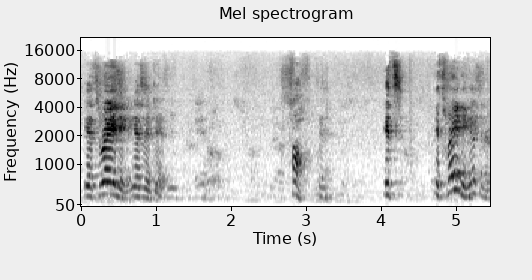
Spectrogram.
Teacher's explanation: you use falling intonation when you are fairly sure that it's raining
